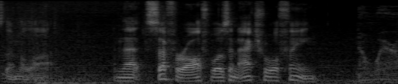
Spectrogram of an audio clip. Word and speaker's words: Sephiroth: used to say and sephiroth prior to actually being pronounced i used to say sapphire um because i was 12 and didn't know any better i didn't realize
